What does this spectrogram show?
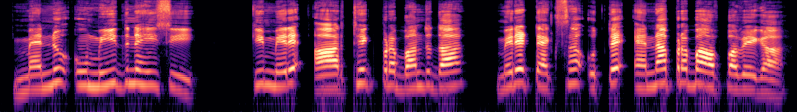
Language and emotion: Punjabi, surprised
